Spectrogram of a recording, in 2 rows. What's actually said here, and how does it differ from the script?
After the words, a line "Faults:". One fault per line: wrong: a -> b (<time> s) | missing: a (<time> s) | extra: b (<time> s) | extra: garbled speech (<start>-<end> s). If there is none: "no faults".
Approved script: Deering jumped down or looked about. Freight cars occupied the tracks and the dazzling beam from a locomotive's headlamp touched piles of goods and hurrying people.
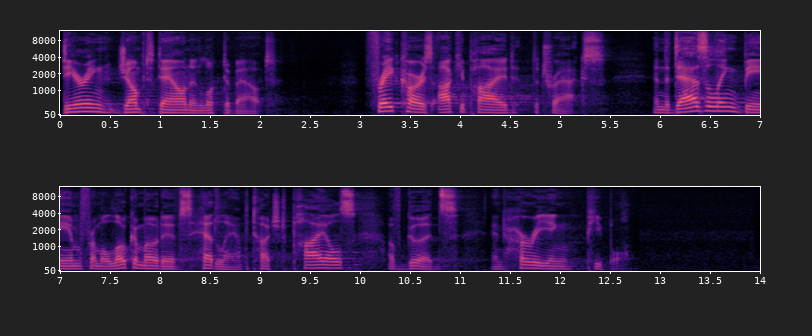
Deering jumped down and looked about. Freight cars occupied the tracks and the dazzling beam from a locomotive's headlamp touched piles of goods and hurrying people.
Faults:
wrong: or -> and (1.3 s)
